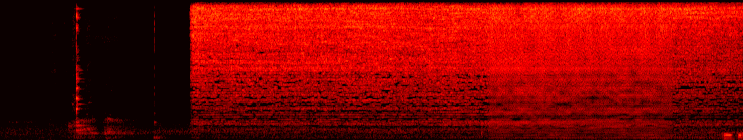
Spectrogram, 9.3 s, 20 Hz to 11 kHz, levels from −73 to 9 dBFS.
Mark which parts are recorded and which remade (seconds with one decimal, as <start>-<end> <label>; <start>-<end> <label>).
0.0-6.1 recorded; 6.1-8.4 remade; 8.4-9.3 recorded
